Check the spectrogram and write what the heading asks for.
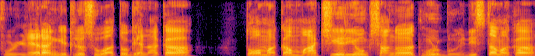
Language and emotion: Goan Konkani, fearful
